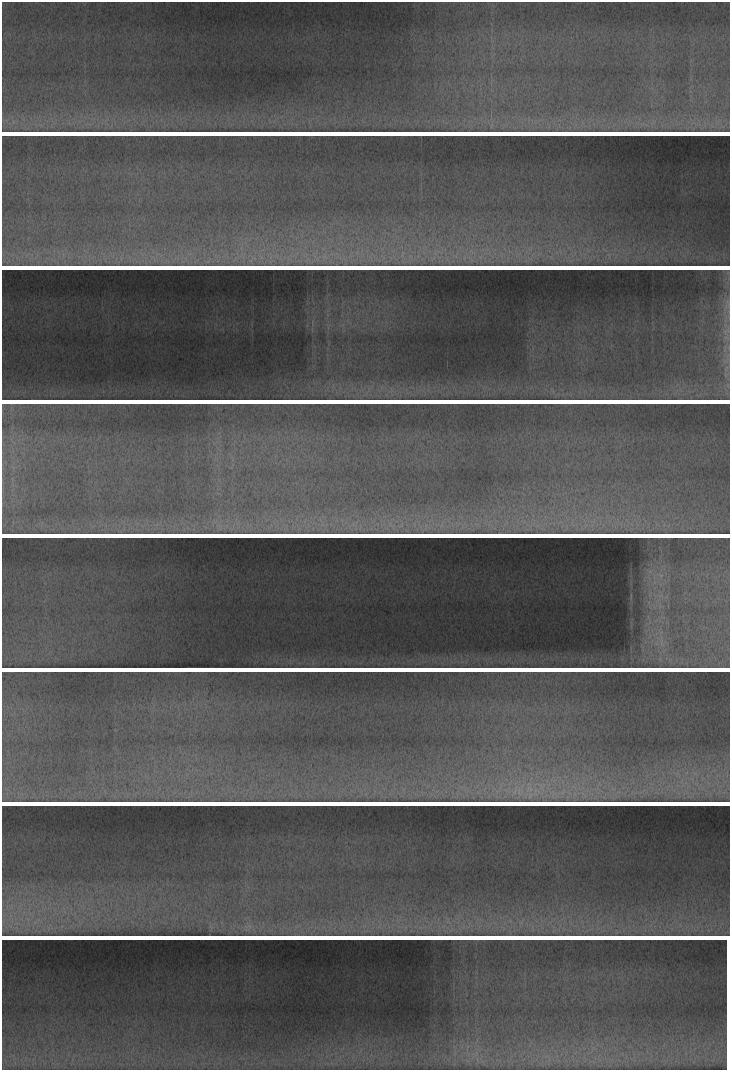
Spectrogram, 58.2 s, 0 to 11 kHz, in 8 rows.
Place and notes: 塘後沙灘, Beigan Township - In the beach
Sound wave, In the beach
Zoom H6 +Rode NT4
